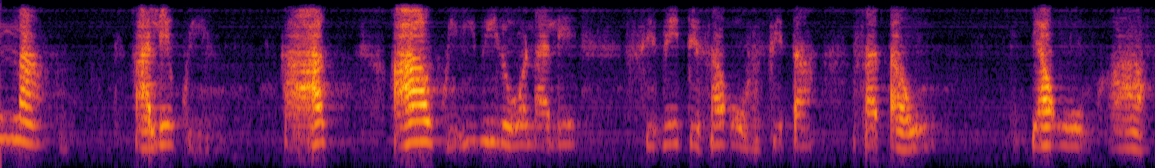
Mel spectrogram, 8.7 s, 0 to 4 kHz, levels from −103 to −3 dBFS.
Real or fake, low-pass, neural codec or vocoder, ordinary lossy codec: fake; 3.6 kHz; vocoder, 22.05 kHz, 80 mel bands, HiFi-GAN; none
